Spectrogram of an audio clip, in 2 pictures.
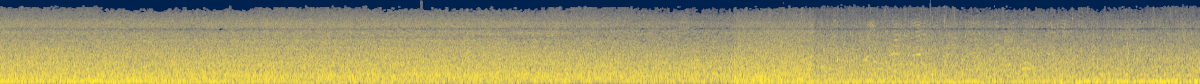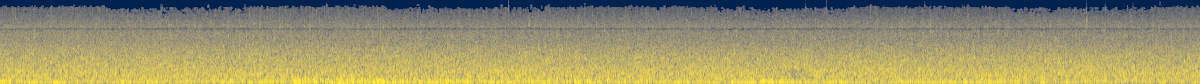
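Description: Rapids of a rocky river rushing over and between boulders: a steady, even rush of whitewater.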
